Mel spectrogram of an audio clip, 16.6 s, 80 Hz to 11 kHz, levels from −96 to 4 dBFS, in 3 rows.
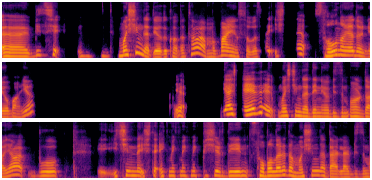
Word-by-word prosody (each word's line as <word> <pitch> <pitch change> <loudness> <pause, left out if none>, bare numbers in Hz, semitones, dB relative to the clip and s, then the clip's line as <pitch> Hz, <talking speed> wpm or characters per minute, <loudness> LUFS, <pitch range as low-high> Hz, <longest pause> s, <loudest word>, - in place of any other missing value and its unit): eee, 165 -1 +4
biz 220 0 -6
şe 225 - -1 0.3
ıb 170 - -10 0.3
d 170 0 -13
maşingadiyorduk 220 - +2
ona 150 +1 -5
tamam 275 - +2
mı? 145 0 -8
Banyo 200 -6 +4
sobası, 140 -3 -7 0.2
işte, - - -11 0.4
saunaya 210 +3 +3
dönüyor 140 -6 -1
banyo. 165 - -3 2.1
Ya, - - 0 0.6
ya, 255 +2 +6 0.2
şeye 250 +6 +7
de 275 -10 +1
maşinga 185 -2 0
deniyor 155 -2 -1
bizim 155 +1 -7
orada 155 -2 0
ya 225 +8 +1
bu 190 +2 -1 0.5
i 365 - -8
içinde 200 - -1
işte 185 - -2
ekmek 190 +2 -5
mekmek 200 +1 -6
pişirdiğin 190 0 +1
sobalara 200 +2 +3
da 205 - +3
maşinga 185 +5 -2
derler 135 -1 0
bizim 140 +1 -9
185 Hz, 130 wpm, -24 LUFS, 160-210 Hz, 2.1 s, şeye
